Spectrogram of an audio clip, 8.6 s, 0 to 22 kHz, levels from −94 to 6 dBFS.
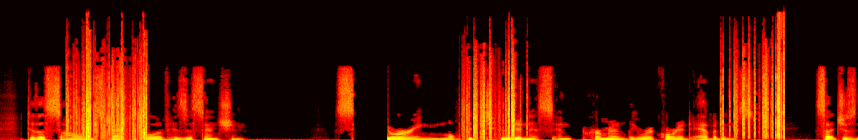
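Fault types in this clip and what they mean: cable scratch noise: Dense, uneven rustling bursts ride over the speech at 0.65–1.47 s, 4.59–5.31 s and 7.20–7.87 s, roughly 5 dB louder than the speech, likely from a worn cable or connector being moved. Unlike steady hiss or single clicks, it flares irregularly, then vanishes.
playback stall: At 3.53 s the speech halts in mid-flow and stays silent for 0.35 s, then carries on at 3.88 s, likely because the player was starved of data or blocked.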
